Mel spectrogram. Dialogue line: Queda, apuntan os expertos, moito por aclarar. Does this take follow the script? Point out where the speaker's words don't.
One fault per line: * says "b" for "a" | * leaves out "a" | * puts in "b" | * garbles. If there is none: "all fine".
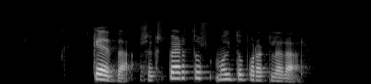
* leaves out "apuntan"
